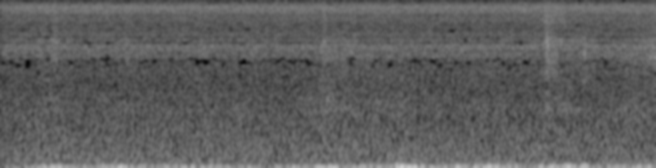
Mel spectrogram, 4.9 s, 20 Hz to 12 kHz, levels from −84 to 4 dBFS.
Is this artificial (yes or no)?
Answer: yes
